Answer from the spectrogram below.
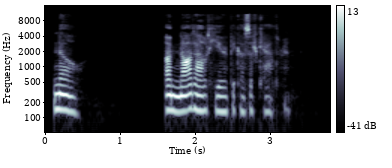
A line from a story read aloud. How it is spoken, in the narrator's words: he said, almost whispering the words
